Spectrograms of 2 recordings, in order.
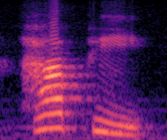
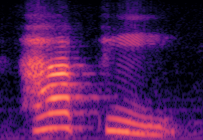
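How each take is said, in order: Both takes have the same delivery.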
